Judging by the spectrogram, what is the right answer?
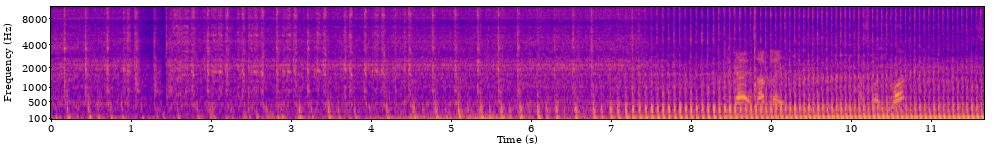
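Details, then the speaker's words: Honda CBR125 single at 13,273 miles, not run for a long time, after a wiring fix and priming the fuel pump. Several seconds of rhythmic starter cranking, then it fires and settles into a quick, steady idle. "sounds good it's gonna go that sounds pretty good so i'm gonna prime the um the fuel pump a few times and that'll just force some petrol into the um into the engine"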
